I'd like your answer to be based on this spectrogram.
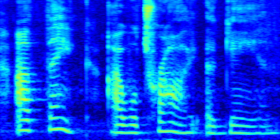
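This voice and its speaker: The speaker puts on a character voice. Its pitch is middle. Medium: read story.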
